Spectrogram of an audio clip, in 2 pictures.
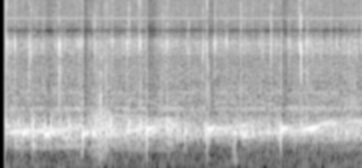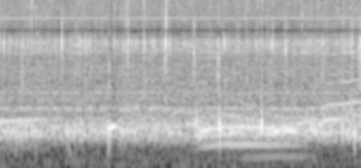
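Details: Whales heard underwater off old Airport Beach near Kaanapali, Maui: a steady mid-pitched moaning tone with short upward whoops and a few brief low buzzy notes, over constant crackling snaps and clicks.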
